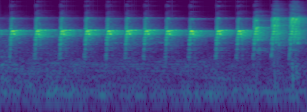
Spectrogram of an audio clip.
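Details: Grey-cheeked bulbul master song for songbird training: about a dozen evenly spaced, piercing high notes over three seconds, ending in a couple of harsher, broader chips.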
